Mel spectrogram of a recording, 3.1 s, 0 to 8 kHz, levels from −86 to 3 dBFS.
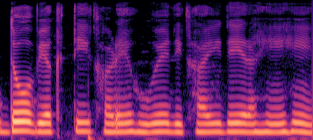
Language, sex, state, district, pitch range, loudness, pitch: Hindi, female, Bihar, Patna, 180-185 Hz, -16 LUFS, 185 Hz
